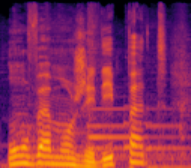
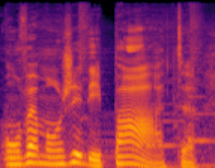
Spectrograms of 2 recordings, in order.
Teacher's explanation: On ne dit pas seulement « on va manger des pâtes » avec un A ouvert, mais « on va manger des pâtes » avec un A long.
